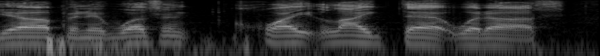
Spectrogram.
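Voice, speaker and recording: A man with an American accent talks at a medium pitch with fairly even intonation. Noticeable background noise is present. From South Minneapolis, Minnesota. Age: 60s. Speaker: guest. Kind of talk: casual interview chat.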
